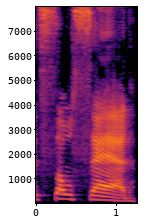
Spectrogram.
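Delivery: put-on high New Jersey accent, sad, stretched long. Quoting Teresa's words to E! News: put-on Jersey accent. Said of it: "I gotta put my Jersey accent on".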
